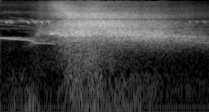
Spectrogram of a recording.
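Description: A snake's hiss swells in as a long, breathy rush of sustained noise, fairly loud, holding steady for over a second before slowly fading out. No voices accompany it.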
